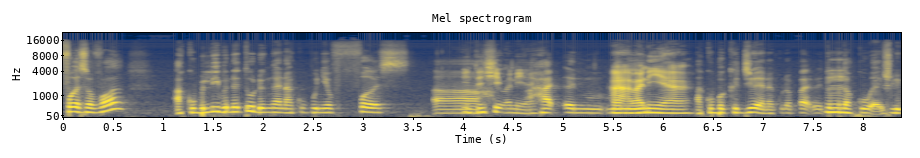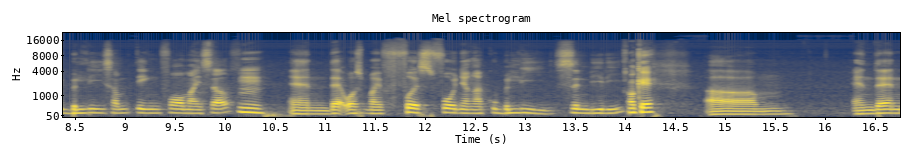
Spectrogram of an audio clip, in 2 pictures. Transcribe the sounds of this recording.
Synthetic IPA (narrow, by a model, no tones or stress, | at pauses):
fəs̬tɔfɔl | ʔakubəlibəndət̪udəŋãnakupuɲəfəsə̃ɛnʃip̚maniahat̪̚ənmãnĩniaʔakubəkəd͡ʒəɛ̃nakudapat̪̚wʔt̪uət̪uakuɛk̚t͡ʃuəlibəlisãmt̪ɪ̃ŋfɔmajsɛlfʔɛ̃nd̪ɛʔ̚wɔsmajfəstfonjãŋakubəlisəndiɾioke | ʔam | ʔɛ̃nd̪ɛ̃n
